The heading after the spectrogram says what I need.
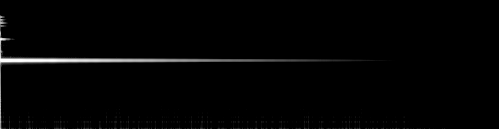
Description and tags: windchime tube sound
tube, sound, windchime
